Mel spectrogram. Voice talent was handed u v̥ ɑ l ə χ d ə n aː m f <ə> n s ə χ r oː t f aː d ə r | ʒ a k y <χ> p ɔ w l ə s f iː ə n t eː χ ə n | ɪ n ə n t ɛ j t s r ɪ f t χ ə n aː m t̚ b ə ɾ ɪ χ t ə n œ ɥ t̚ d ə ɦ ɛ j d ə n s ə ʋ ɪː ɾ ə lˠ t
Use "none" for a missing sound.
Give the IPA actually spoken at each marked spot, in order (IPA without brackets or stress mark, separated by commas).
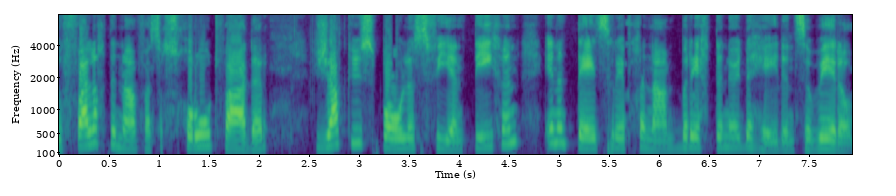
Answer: ɑ, s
